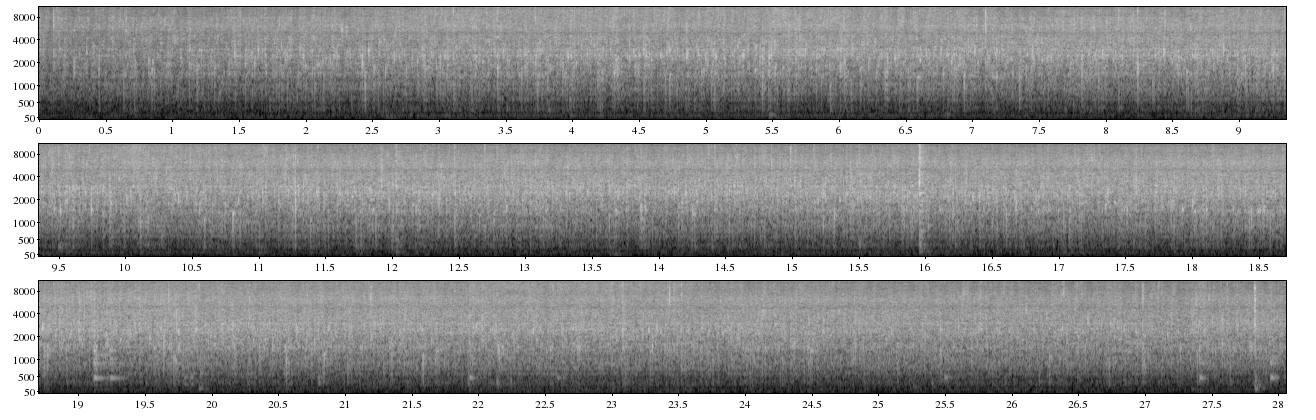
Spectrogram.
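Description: Soy-marinated beef frying in olive oil in a stainless steel pan, a steady sizzle that grows a little louder over the first couple of seconds, with an occasional sharp tick.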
